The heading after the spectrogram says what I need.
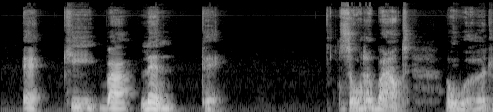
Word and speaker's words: equivalente: Or another word, equivalente, stressed on the second e, equivalente.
